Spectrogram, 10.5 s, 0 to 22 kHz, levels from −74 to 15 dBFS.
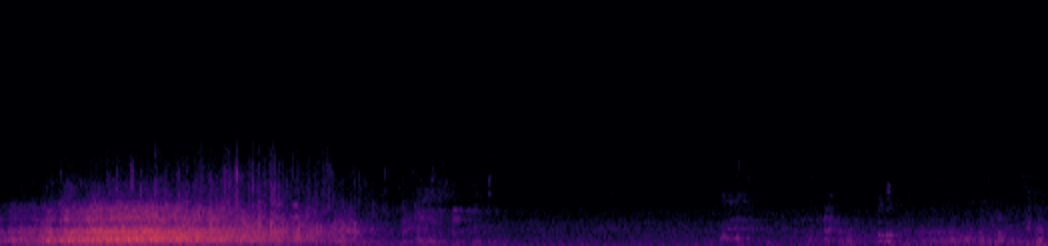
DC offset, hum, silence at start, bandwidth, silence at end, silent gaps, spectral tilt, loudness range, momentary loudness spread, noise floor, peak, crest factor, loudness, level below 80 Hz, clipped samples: under 0.1%; none; 0 s; 14 kHz; 0 s; none; -3.5 dB/octave; 23 LU; 26 LU; -57 dBFS; -14 dBFS; 22 dB; -32 LUFS; -78 dBFS; under 0.1%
